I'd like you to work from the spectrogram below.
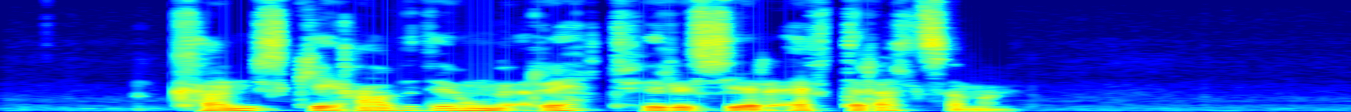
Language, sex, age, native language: Icelandic, male, 20-29, Icelandic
